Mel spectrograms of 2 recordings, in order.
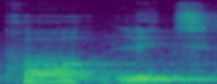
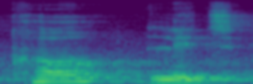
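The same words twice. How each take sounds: No difference in how they are said.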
